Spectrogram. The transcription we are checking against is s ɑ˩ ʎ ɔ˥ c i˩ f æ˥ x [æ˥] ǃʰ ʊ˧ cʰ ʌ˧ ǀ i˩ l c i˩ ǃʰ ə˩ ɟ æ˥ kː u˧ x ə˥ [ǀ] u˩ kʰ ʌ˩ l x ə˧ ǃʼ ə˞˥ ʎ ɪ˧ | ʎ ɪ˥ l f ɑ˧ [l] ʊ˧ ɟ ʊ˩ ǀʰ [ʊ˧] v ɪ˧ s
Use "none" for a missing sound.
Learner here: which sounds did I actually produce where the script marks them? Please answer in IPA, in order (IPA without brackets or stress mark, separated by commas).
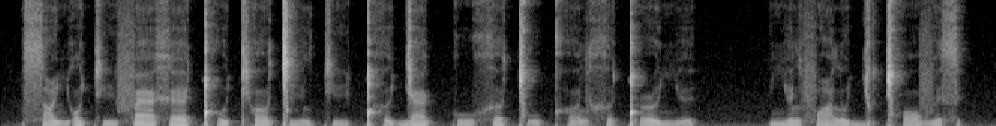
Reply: ɛ˥, ǀ, l, ɔ˧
